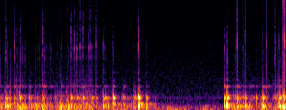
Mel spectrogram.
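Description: Long blue acrylic nails on both hands scratch across the hollow black woven metal mesh grille of a Blue Yeti microphone head, with no foam cover. The result is a quiet, dense, low-heavy patter of scratchy taps with a faint steady hum. It thins out in a near-silent gap around the three-second mark, then returns sharply.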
